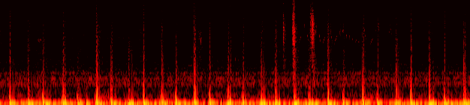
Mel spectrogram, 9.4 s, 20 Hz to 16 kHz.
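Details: ASMR heartbeat sound in a sleep-aid livestream: steady low thumping beats at about 90 a minute over a faint hum, a regular heartbeat.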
